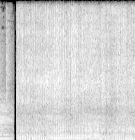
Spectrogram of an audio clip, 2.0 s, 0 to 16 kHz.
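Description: Suzuki DR-Z400E single-cylinder four-stroke dirt bike engine running while ridden, its pitch rising and falling about halfway through as the throttle changes. The last of a guitar music track cuts off just before it.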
